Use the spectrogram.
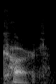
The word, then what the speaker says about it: curl: Och jag säger ju curl, med C-URL.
